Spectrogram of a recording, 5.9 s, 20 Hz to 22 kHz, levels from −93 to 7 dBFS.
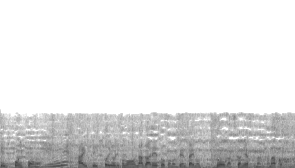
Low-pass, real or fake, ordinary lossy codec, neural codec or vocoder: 7.2 kHz; fake; MP3, 32 kbps; codec, 16 kHz, 16 kbps, FunCodec, trained on LibriTTS, 50 frames a second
